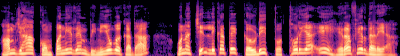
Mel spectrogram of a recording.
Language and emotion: Santali, disgusted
